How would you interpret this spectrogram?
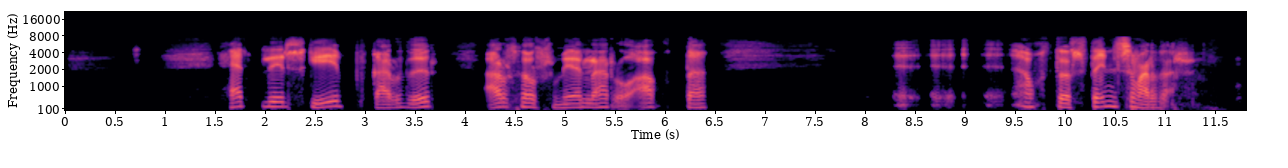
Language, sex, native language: Icelandic, female, Icelandic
